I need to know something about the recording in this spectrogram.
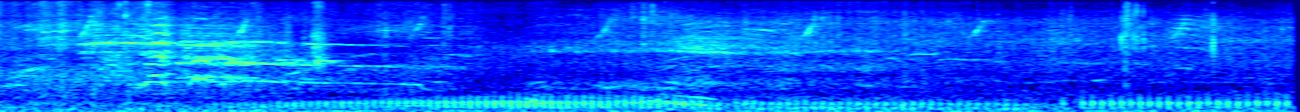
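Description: A rooster crows in the first two seconds, then a low steady hum sets in and carries on.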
